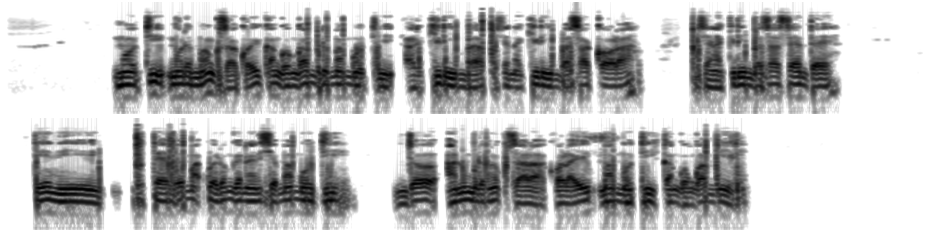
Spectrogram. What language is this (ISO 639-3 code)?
rwm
